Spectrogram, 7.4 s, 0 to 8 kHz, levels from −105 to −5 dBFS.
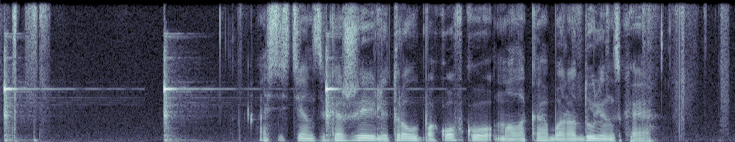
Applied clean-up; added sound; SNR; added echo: none; Piano; 1 dB; none.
